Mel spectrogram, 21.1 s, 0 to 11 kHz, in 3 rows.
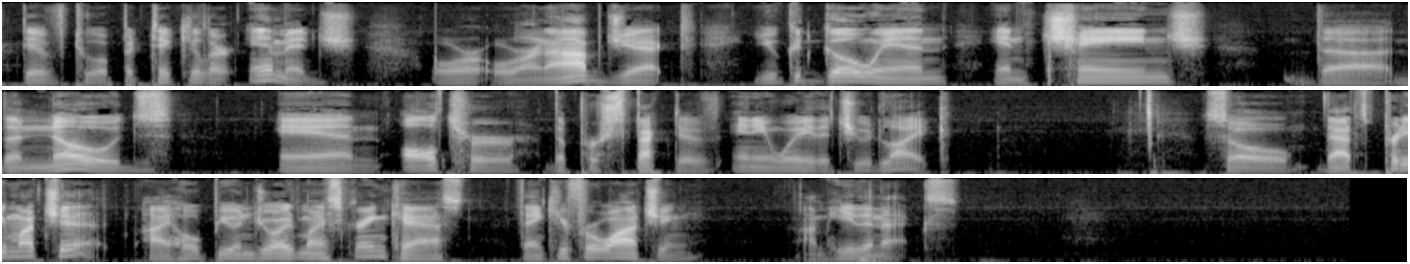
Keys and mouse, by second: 14.1 click.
